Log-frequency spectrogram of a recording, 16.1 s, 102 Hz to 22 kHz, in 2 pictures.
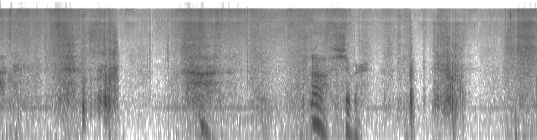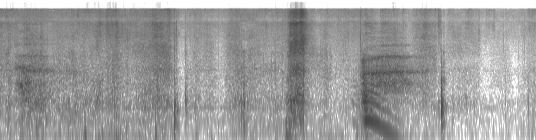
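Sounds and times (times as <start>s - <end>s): snow shovel scraping: 0.0s - 2.0s, 2.6s - 15.3s
short falling groan: 13.4s - 14.4s.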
